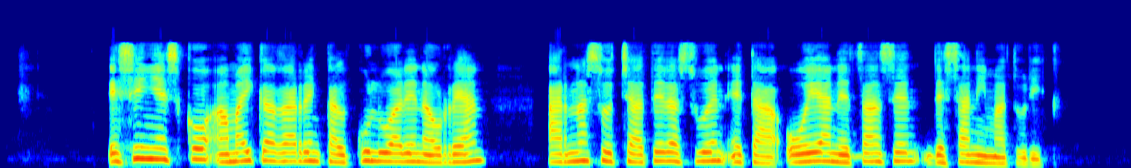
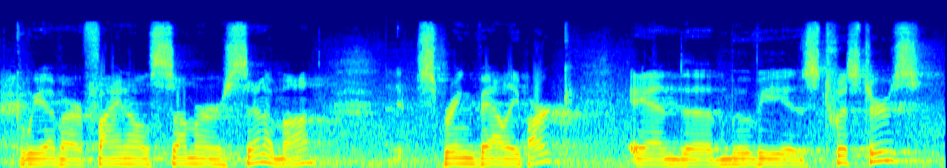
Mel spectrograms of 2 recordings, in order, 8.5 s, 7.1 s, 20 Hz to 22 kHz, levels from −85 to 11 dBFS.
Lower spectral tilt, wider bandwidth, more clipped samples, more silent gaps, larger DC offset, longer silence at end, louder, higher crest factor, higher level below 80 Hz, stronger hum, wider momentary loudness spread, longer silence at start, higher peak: about the same, -5.5 dB/octave vs -5.5 dB/octave; second, 8 kHz vs 13 kHz; neither; neither; neither; first, 0.65 s vs 0 s; first, -13 LUFS vs -19 LUFS; about the same, 14 dB vs 18 dB; second, -60 dBFS vs -44 dBFS; neither; second, 7 LU vs 10 LU; first, 0.85 s vs 0 s; about the same, 0 dBFS vs 0 dBFS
